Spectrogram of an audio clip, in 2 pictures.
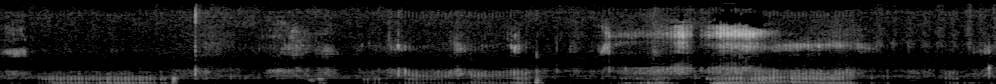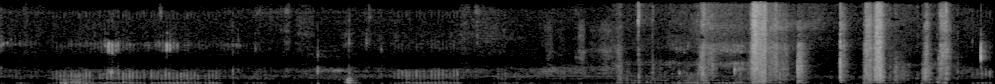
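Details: Criquette, a female Cornish Rex house cat, purring full-on while happy and hiccuping: rough rhythmic purr in swelling bursts of a second or two, with brief sharp clicks and rustles near the end.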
